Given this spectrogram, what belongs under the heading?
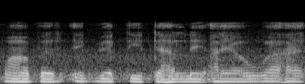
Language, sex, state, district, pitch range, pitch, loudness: Hindi, male, Bihar, West Champaran, 130-135 Hz, 130 Hz, -17 LUFS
